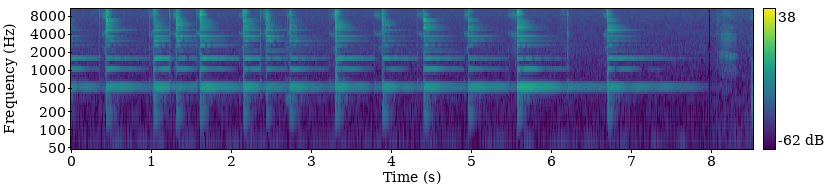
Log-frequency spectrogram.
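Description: Ukulele notes are plucked one at a time in a steady, even rhythm, each ringing briefly, played close and moderately soft.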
